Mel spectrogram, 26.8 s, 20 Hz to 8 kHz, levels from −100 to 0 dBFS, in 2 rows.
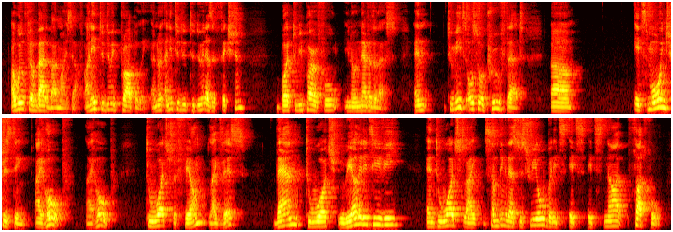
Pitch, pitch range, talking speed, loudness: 140 Hz, 120-165 Hz, 155 wpm, -25 LUFS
